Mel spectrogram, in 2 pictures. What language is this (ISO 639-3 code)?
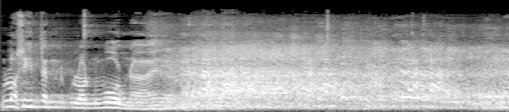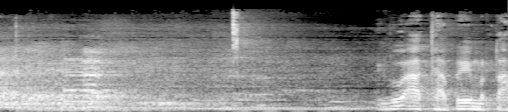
ind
